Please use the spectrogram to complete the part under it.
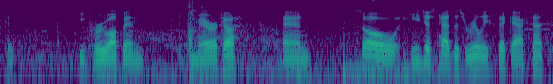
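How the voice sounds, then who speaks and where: Young adult male, slightly high voice, casual exasperated storyteller, noticeable background noise. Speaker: video storyteller. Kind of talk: casual personal storytelling rant.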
